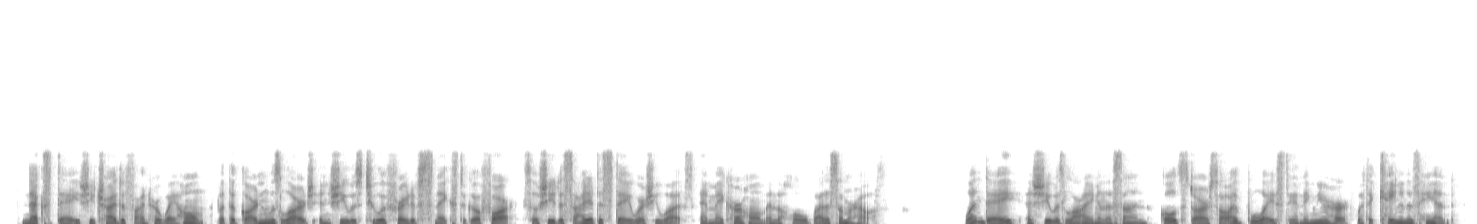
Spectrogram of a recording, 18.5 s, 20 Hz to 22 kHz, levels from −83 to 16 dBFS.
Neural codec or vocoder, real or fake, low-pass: vocoder, 22.05 kHz, 80 mel bands, WaveNeXt; fake; 7.2 kHz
